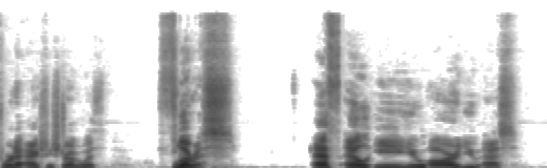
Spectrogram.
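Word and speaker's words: Fleurus: i actually struggle with flouris f-l-e-u-r-u-s the s is actually pronounced which is why it throws me fluoresce the french and the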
